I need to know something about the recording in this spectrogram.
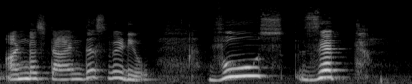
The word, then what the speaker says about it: vous êtes: When, जब हमारा कोई भी पहला जो वर्ड है वो वोवेल्स कॉन्सोनेंट से एंड हो रहा हो एंड सेकेंड वर्ड हमारा वोवेल से स्टार्ट हो रहा हो, तो हम इसे साथ में प्रोनाउंस करते हैं वू, एंड ये हमारा ज बन जाएगा।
